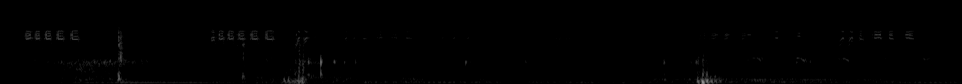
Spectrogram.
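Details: Japanese tit nestlings, 17 days into nest care, begging energetically for food as the weather turns worse: bursts of high, thin, rapidly repeated squeaky calls, each lasting about half a second, plus scattered faint squeaks, soft rustling, and a loud knock near the end.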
